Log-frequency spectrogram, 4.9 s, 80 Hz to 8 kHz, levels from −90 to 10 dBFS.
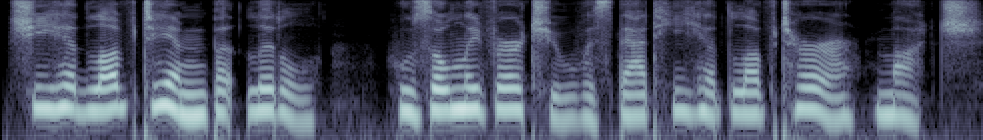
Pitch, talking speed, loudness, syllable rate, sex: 195 Hz, 195 wpm, -18 LUFS, 5.1 syllables/s, female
